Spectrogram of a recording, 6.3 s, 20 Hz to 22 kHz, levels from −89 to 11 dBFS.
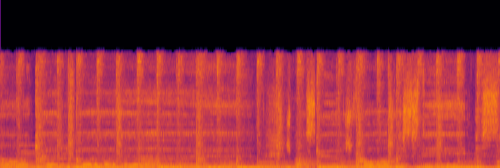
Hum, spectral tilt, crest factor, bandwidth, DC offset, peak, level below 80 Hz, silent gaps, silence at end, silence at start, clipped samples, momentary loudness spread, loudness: none; -3.5 dB/octave; 12 dB; 15.5 kHz; 2%; 0 dBFS; -20 dBFS; none; 0 s; 0 s; under 0.1%; 3 LU; -13 LUFS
